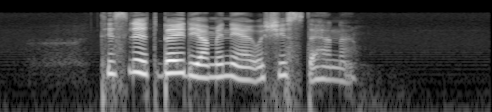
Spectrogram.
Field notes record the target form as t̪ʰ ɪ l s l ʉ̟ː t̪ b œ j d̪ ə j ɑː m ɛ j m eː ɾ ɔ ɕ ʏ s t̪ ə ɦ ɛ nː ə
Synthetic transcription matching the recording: t̪ʰ ɪ l s l ʉ̟ː t̪ b œ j d̪ ə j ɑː m ɛ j n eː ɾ ɔ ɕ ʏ s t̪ ə ɦ ɛ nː ə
